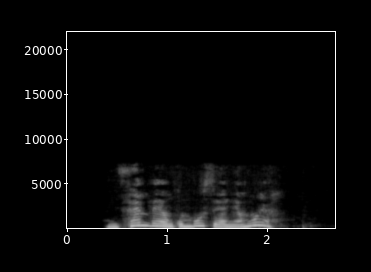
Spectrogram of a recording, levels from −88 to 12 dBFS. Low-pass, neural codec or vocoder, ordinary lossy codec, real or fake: 7.2 kHz; none; AAC, 32 kbps; real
